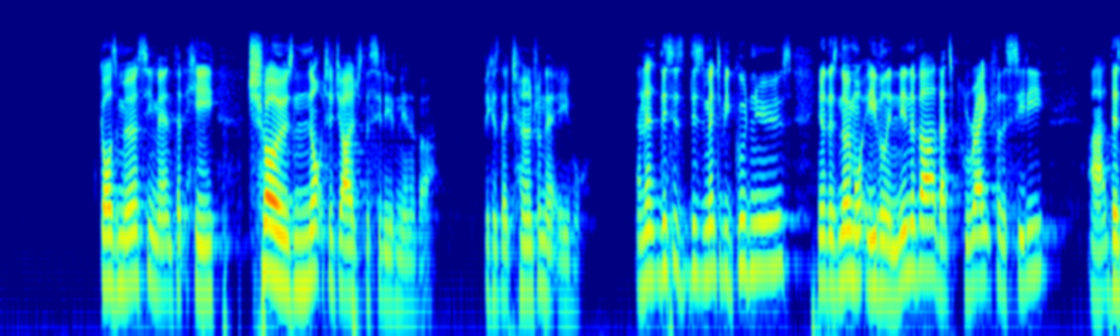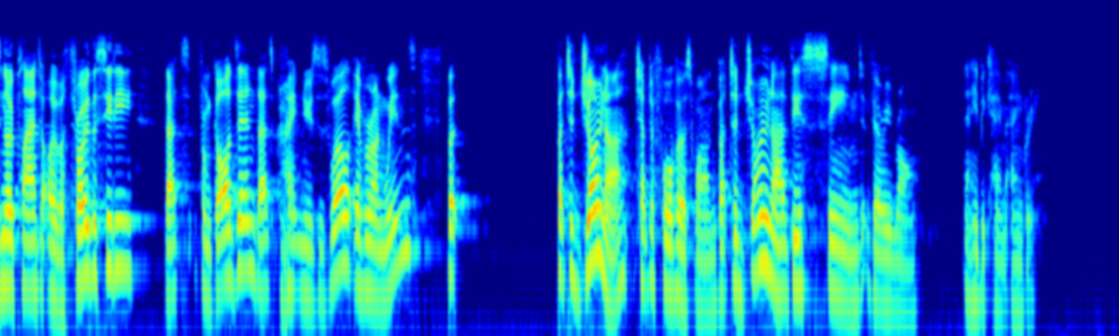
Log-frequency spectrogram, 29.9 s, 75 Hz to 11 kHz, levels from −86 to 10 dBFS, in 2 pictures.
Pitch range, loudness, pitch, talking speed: 135-190 Hz, -26 LUFS, 160 Hz, 160 wpm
